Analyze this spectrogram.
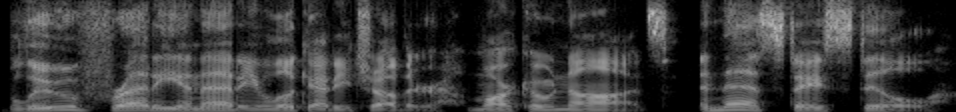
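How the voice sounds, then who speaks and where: A male narrator reads screenplay action in a scripted style. His pitch is medium and moves around in a lively way. The recording is dry, with little room sound. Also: a little slow, dry recording. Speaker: narrator reading stage directions.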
